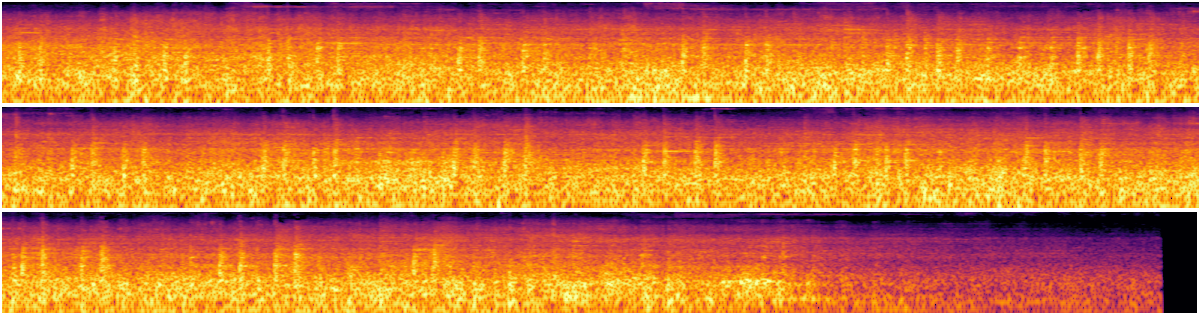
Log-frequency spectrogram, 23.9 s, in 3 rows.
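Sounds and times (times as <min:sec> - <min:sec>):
freight train wheels clattering: 0:00.0 - 0:21.8.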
